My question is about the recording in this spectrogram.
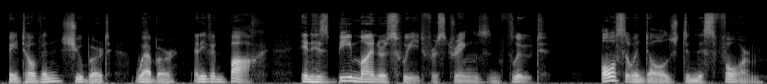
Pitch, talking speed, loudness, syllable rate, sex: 105 Hz, 140 wpm, -20 LUFS, 4.8 syllables/s, male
